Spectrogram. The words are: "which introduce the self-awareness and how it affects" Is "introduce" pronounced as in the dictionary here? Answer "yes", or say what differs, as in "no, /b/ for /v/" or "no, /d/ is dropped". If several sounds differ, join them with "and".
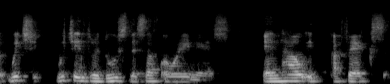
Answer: yes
